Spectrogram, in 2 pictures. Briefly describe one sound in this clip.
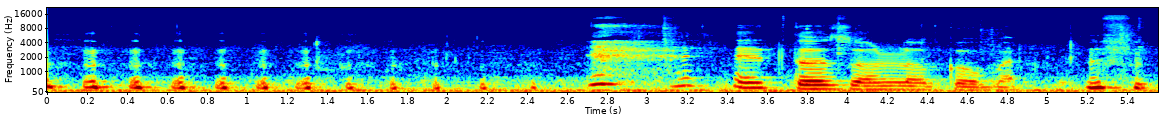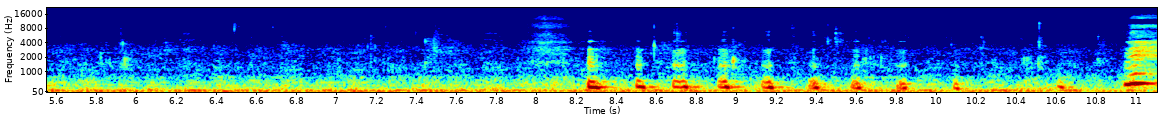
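A dog licks and nibbles at another dog with quick wet smacking sounds.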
